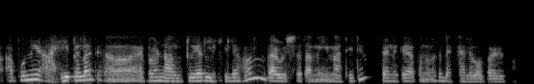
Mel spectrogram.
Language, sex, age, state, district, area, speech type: Assamese, male, 18-30, Assam, Sonitpur, rural, conversation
